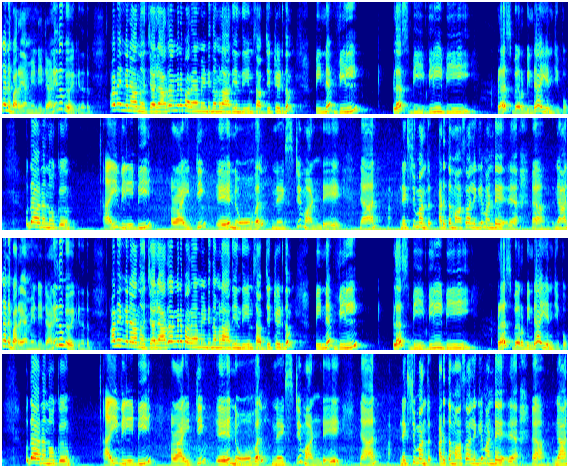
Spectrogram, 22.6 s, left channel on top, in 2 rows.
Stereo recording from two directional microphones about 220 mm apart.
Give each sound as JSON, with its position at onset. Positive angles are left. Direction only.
{"t": 0.0, "sound": "a woman's voice", "side_deg": -25}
